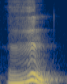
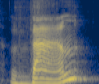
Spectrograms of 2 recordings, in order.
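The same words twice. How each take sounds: First: The vowel is reduced to a weak schwa. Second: The vowel is full and clearly pronounced. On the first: "он говорит than" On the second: "Здесь он не говорит than"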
